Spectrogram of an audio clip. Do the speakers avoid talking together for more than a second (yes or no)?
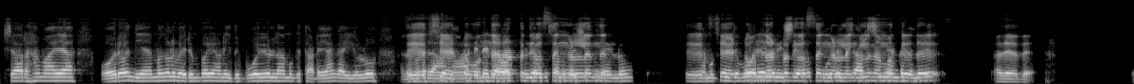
no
